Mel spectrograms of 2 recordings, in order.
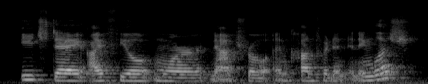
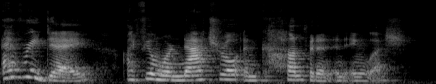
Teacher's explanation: I put on a smile, I make my intonation happier, right? My voice goes a bit higher. There's just more power and more motivation behind the words I'm saying.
